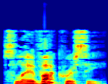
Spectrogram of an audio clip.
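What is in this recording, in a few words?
"slavocracy", British English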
